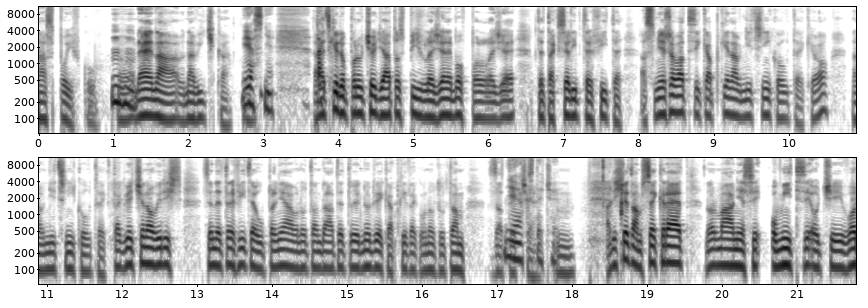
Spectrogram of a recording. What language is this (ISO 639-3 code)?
ces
